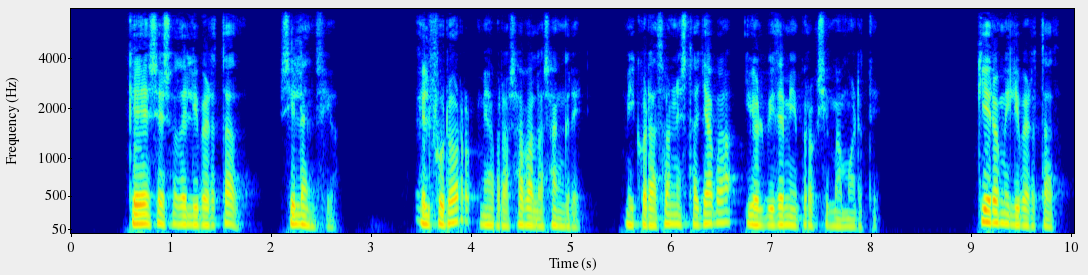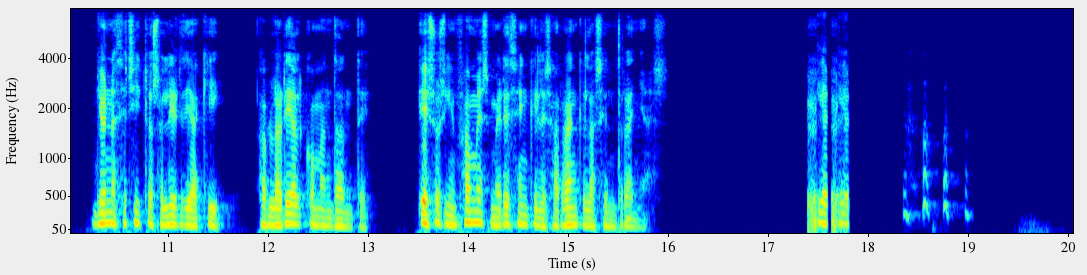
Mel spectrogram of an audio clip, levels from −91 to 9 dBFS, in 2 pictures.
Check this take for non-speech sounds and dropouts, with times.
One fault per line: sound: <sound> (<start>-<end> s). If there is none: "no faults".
sound: laugh (17.4-17.8 s)
sound: laugh (18.3-19.1 s)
